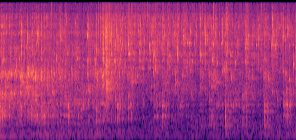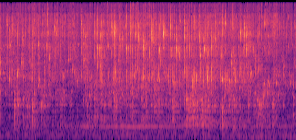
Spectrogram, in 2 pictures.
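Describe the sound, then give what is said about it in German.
Wine from a last bottle is poured into a toilet, making a quiet, continuous splashing and gurgling stream of liquid with one sharper splash early on and no voices. “Und er hat seine letzte Flasche Wein ins Klo gekippt und ist dann rausgegangen.”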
